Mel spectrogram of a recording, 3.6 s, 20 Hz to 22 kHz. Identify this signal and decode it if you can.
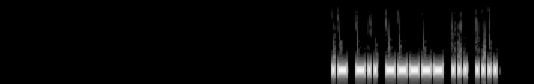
Morse code, heard as a keyed tone, about 54 wpm, 700 Hz. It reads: AD0SH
